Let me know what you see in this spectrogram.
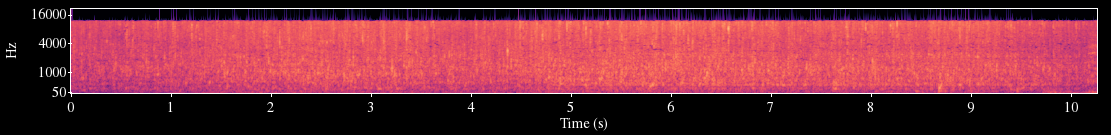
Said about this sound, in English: So relaxing. The sounds of nature are just pleasing to listen to while I hop along the rocks. When the sounds of the creek aren't enough, I put on some chill, cool music to help me mentally drift away even more.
